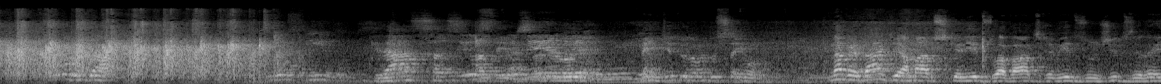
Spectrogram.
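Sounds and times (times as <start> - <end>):
audience applause: 0.0 - 2.9
speech: 0.9 - 1.3, 3.7 - 11.6.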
